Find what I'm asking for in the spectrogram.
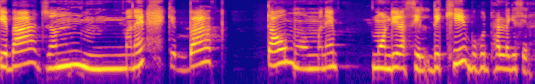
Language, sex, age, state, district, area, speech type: Assamese, female, 18-30, Assam, Majuli, urban, spontaneous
